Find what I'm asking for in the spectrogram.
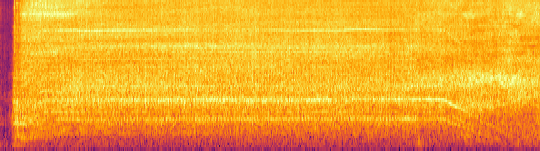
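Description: A power tool cuts a mortise into the stile of a wooden garden gate, starting abruptly and running as a loud, steady, high-pitched whine for about nine seconds before winding down at the end, with no voices.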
